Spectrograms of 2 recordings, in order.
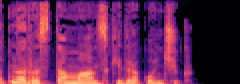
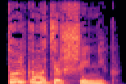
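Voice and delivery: a mild laughing snort, pitch jumping higher at the end; a touch of laughter in the question; 5 semitones higher than usual. A narrator's reading. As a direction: hold back a giggle as you ask. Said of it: "фыркнула я от смеха".

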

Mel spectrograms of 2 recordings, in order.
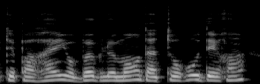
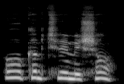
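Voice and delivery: bright reproach, higher and louder; playful cry; 6 semitones higher, 5 dB louder than usual. Acted. Rose Air, blushing, cries out at the kisser. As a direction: cry out in mock outrage. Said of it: "s'écria Rose Air".

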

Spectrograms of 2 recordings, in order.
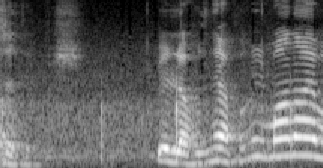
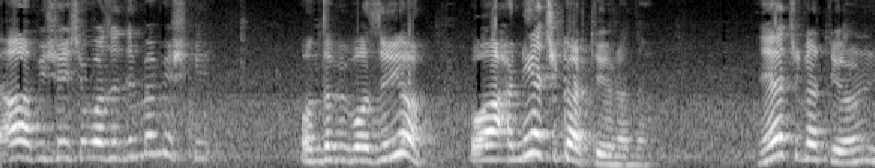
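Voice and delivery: normal talking voice

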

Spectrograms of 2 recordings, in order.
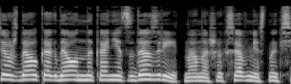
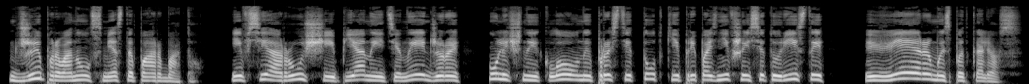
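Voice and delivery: plain reading voice

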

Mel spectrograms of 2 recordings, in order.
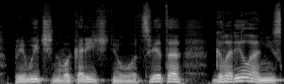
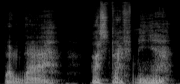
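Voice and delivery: very soft, lower, fading moan; dying man's faint plea; 8 semitones lower, 11 dB quieter than usual. Acted. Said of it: "простонал раненый". (слабый стон умирающего)

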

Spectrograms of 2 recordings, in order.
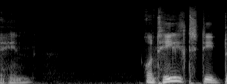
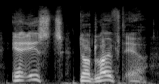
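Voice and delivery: excited shout; 12 semitones higher, 8 dB louder than usual. A narrator's reading. Crowd spots the thief.

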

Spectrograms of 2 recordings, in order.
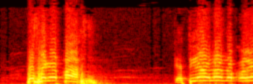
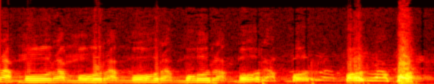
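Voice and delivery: mocking repetition; 8 semitones lower, 5 dB quieter, slower than usual. Mocking endless talk of love.

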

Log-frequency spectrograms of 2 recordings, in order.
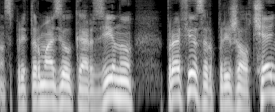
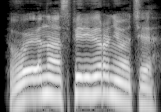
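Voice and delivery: raised, urgent protest; alarmed warning; 6 semitones higher than usual. A narrator's reading. Narrator warns Terence climbing aboard, alarmed. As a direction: warn him in a higher voice.

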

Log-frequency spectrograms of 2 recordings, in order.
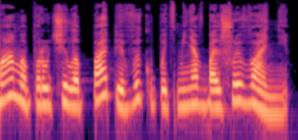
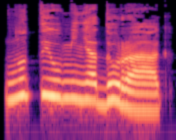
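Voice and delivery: higher, louder affectionate yell; mock shout; 5 semitones higher, 4 dB louder than usual. Mother shouting back fondly at the father. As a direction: scold him fondly, half shouting. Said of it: "крикнула мама в ответ".

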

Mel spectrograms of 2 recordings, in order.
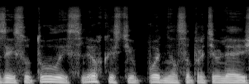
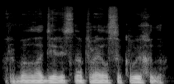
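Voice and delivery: ordinary delivery, nothing marked

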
